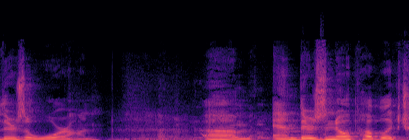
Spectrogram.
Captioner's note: audience laughing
